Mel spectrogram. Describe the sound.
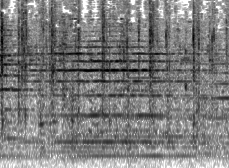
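Hooves clip-clopping from a horse pulling a carriage: a steady run of many quick hoofbeats at even volume, with a continuous tonal hum underneath.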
